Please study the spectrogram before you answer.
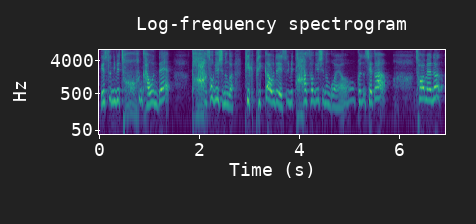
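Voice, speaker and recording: A woman's voice: high voice, brisk, vocal fry. A woman, a pastor's wife, preaching a sermon and telling her own testimony in a dramatic storytelling manner, often quizzing her listeners.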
